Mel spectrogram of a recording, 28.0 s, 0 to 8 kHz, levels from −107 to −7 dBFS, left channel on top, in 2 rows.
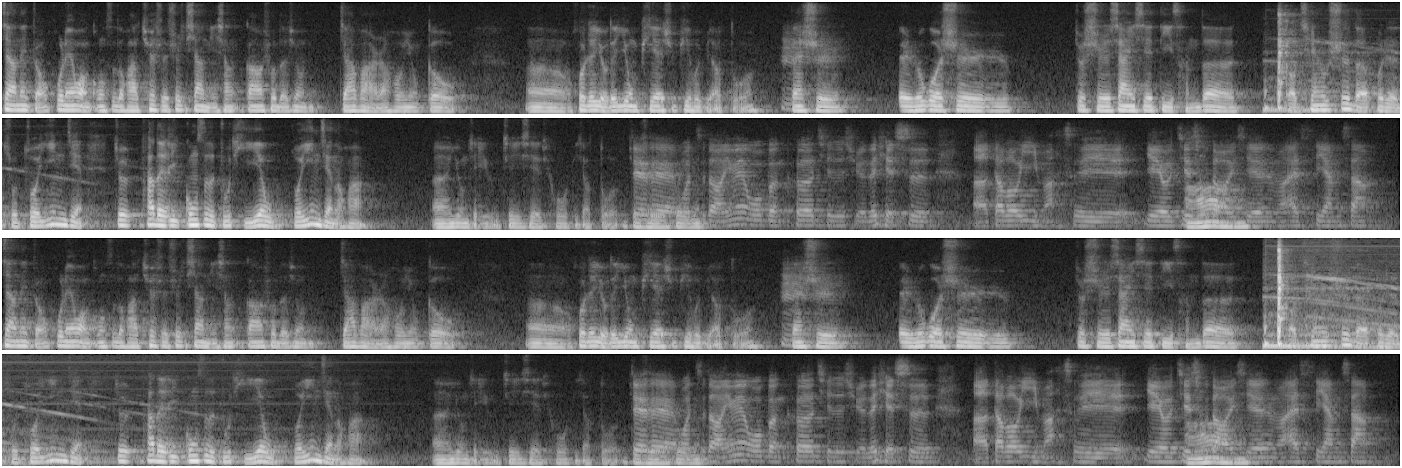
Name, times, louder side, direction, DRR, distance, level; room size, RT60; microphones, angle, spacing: voice 1, 0.0-4.5 5.2-7.5 7.9-8.4 9.0-10.1 10.7-12.4 12.8-14.8 15.1-17.6 18.3-20.1 20.4-21.0 25.8-26.4, left 2 dB, 20° left, 10 dB, 0.3 m, -29 dB
voice 2, 7.8-8.5 20.3-27.6, right 2 dB, 15° right, 8 dB, 1.0 m, -45 dB
sound 1, 12.6-17.2, right 9 dB, 85° right, 0.4 m, -34 dB
11.5 x 6.3 x 8.3 m, 0.87 s
head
